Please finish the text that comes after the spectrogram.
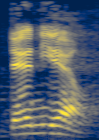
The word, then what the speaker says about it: Daniel: The name Daniel has 3 syllables. You pronounce it Daniel.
